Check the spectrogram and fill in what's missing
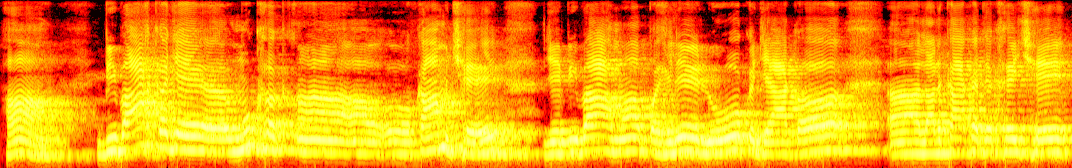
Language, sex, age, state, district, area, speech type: Maithili, male, 60+, Bihar, Darbhanga, rural, spontaneous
